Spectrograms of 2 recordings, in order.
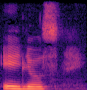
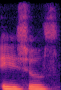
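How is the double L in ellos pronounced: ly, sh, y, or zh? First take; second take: ly; zh. First: The double L sounds like a palatal ly. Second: The double L sounds like the s in measure. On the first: "duplo L com som de LH" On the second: "duplo L com som de J"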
